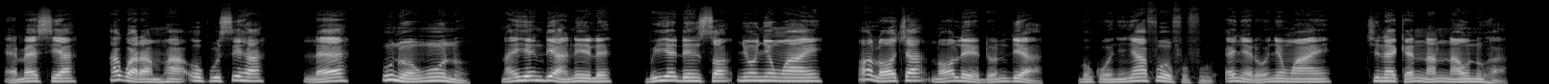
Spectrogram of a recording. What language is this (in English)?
Igbo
